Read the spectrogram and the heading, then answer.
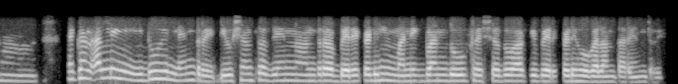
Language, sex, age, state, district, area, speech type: Kannada, female, 18-30, Karnataka, Gulbarga, urban, conversation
